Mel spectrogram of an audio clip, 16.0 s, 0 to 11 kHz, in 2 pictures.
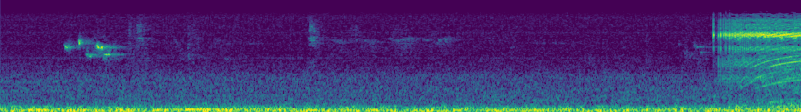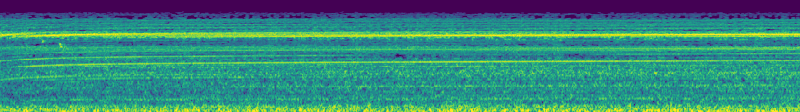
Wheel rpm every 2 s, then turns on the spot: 0, 0, 0, 0, 0, 0, 0, 0.
none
